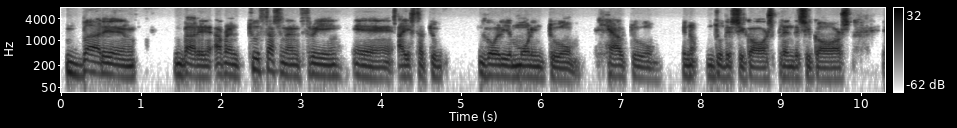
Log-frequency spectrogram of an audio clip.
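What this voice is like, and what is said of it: Heavy foreign accent. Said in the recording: “I still had that heavy accent. Sorry, guys, it's just what I have.”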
